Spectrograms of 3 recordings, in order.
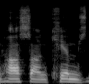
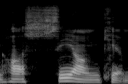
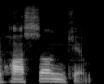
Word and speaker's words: Ha-Seong Kim: Like Melanie Newman, she was pronouncing Ha-Sung Kim's name wrong. She was saying Ha-Seong Kim instead of Ha-Sung Kim.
